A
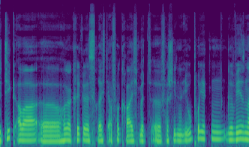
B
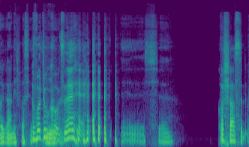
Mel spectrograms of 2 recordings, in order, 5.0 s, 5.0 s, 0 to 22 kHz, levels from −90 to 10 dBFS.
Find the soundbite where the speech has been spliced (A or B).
B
